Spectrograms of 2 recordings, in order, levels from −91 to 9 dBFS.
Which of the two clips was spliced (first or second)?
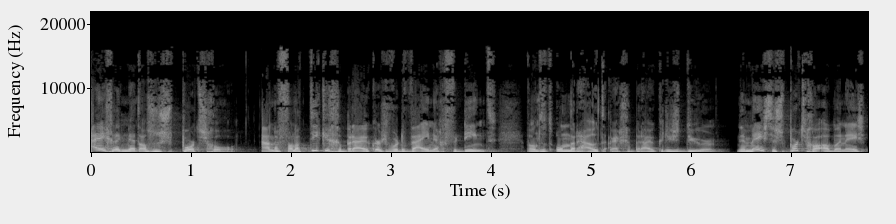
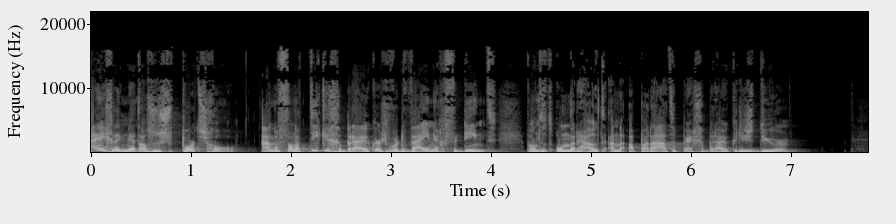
first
